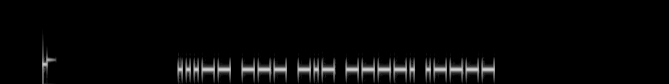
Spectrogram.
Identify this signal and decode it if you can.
Morse code, heard as a keyed tone, about 29 wpm, 700 Hz. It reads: 3OK91
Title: Code Groups - 5 Letter:Numbers - 30wpm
